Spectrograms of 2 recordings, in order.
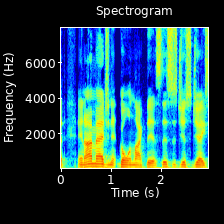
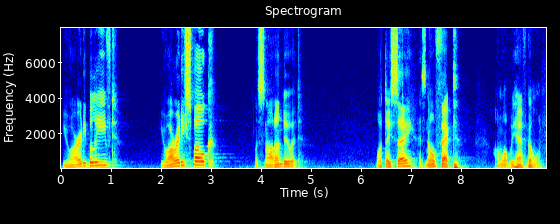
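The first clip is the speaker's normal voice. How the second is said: gentle encouragement; 2 semitones lower, 3 dB quieter than usual. Retold or imitated. Jesus voiced encouraging Jairus.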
